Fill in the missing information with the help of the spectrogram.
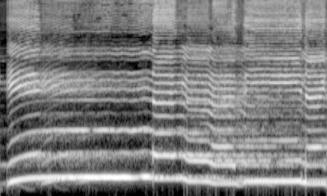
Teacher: نون کے اوپر شد ہے تو یہاں پہ ہم غنہ کریں گے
